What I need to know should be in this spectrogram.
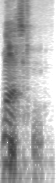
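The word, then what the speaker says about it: Masque: The Masquerade of the Red Death. – Mask. – Mask, sorry. – Oh, yeah. – Yeah, it's spelled differently. It's The Q-U-E? – Yes.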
